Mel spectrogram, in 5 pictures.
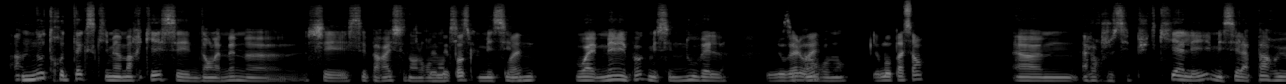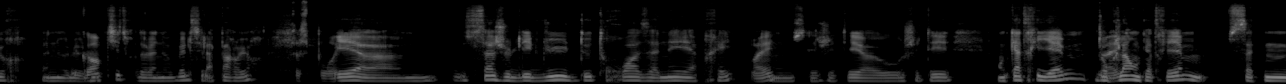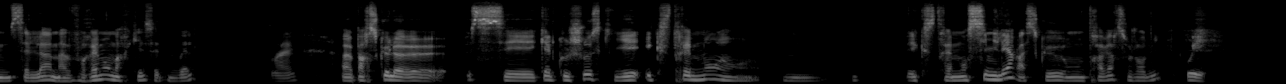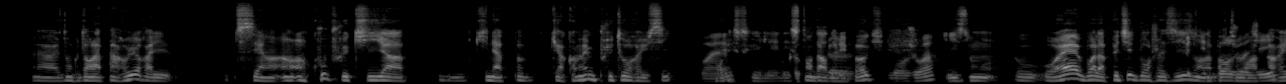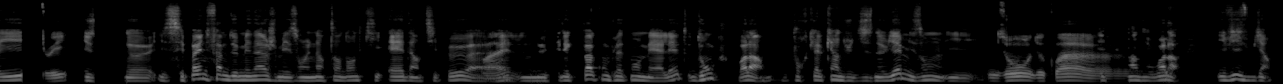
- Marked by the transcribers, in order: stressed: "vraiment"; stressed: "aide"
- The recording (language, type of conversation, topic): French, podcast, Quel livre d’enfance t’a marqué pour toujours ?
